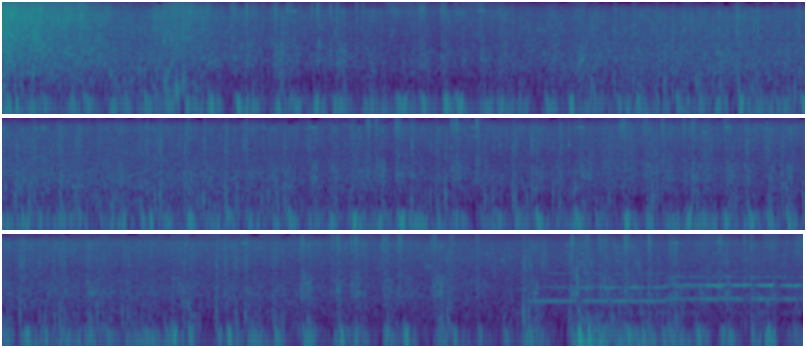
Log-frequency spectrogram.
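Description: Hooves clatter quickly on stone as a mount gallops.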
